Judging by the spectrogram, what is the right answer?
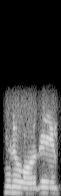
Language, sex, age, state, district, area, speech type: Telugu, female, 18-30, Andhra Pradesh, Visakhapatnam, urban, conversation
